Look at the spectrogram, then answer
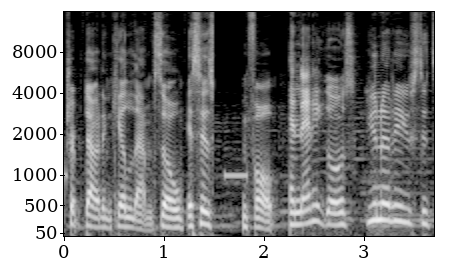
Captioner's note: beep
